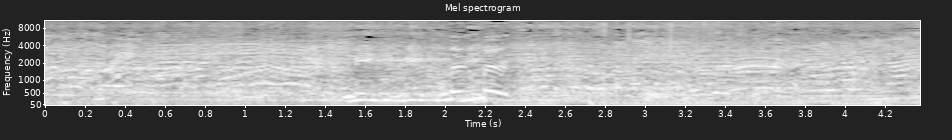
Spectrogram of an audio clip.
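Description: People talking and chattering, with steady low music underneath.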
